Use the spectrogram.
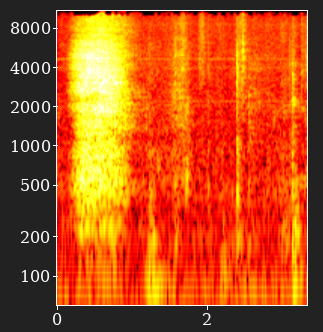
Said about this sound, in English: I'm very sorry, excuse me. Mummy's blowing her nose, isn't she? Making a lot of noise. Is a lot of noise.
